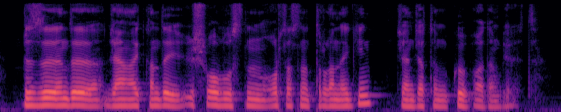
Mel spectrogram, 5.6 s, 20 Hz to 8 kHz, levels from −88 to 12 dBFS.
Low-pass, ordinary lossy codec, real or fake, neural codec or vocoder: 7.2 kHz; none; real; none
